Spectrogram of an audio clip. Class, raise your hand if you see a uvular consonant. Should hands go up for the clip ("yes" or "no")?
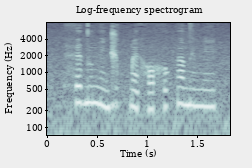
no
